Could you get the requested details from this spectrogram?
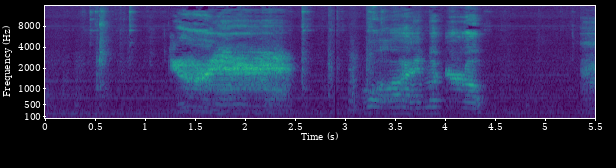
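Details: A 3-year-old female African grey parrot that talks a lot gives a loud, drawn-out, raspy whistle lasting over a second, then a run of short, speech-like chattering phrases in a quiet room.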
